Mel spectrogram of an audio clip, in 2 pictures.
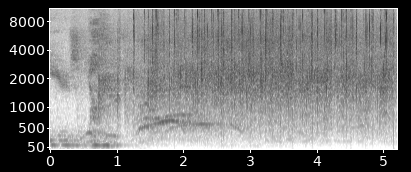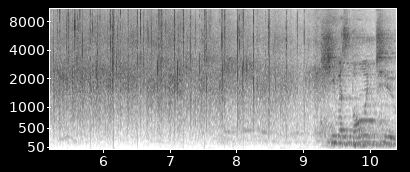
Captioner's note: applause and Cheering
